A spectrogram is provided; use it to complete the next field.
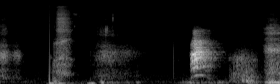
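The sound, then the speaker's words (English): Cats fighting, with several short, harsh bark-like yowls and huffs in quick irregular bursts. The sounds are fairly loud, with no talking. “The cats were fighting.”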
